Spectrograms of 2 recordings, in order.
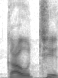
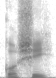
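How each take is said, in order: First: It is read with plain Spanish sounds. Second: It is said with French sounds. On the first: The speaker calls it wrong. "que es como so- se diría si tú te dijeras esta palabra y en castellano" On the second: The speaker calls it right. "yo trato de pronunciarlo bien en francés"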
